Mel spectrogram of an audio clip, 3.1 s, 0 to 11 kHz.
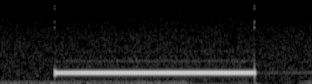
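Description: A steady, loud telephone tone holds for about two seconds as the radio station Hot 101.5 calls a listener, framed by faint clicks at its start and end, then drops away to near silence. No one speaks.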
